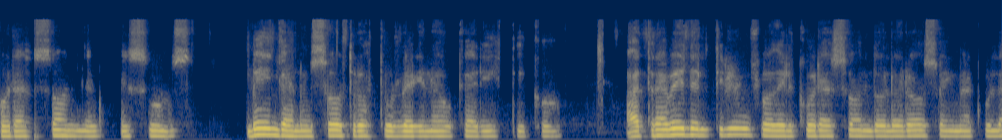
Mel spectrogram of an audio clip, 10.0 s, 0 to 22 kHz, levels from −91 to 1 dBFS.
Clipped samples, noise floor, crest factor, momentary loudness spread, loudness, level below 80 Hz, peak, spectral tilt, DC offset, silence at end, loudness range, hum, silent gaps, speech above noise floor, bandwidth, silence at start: under 0.1%; -47 dBFS; 16 dB; 14 LU; -23 LUFS; -68 dBFS; -8 dBFS; -7.5 dB/octave; under 0.1%; 0 s; 3 LU; none; none; 25 dB; 12.5 kHz; 0 s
